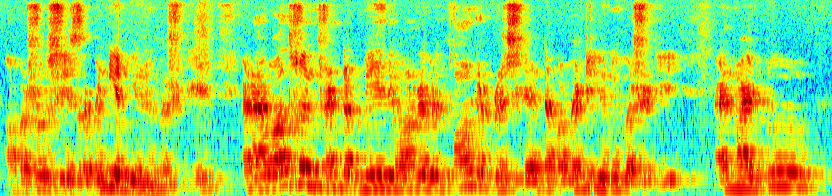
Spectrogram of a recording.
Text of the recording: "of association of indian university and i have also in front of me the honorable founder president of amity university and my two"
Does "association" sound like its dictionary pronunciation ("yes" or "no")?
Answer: no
